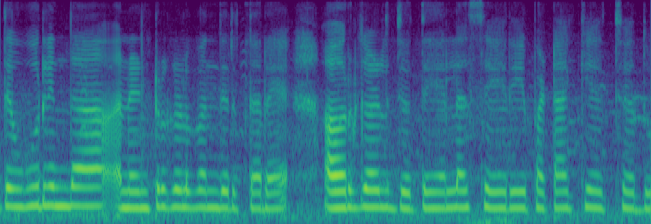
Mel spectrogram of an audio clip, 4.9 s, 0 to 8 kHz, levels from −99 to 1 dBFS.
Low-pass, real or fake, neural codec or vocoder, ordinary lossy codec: none; real; none; none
